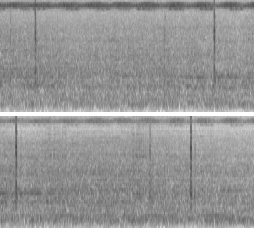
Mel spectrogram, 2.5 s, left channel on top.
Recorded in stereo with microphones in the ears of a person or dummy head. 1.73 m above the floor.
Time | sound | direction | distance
0.0 | an insect | 45° left (ahead or behind) | ?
